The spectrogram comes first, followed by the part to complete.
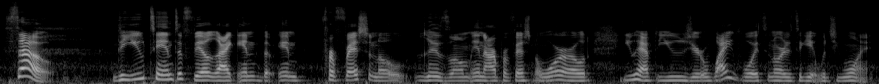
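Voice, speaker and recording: A woman's voice: lowish voice, fairly even intonation, moderate pace, a bit bright. A woman attorney hosting a podcast, chatting casually and steering the conversation with questions. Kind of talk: casual chat.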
